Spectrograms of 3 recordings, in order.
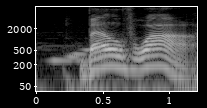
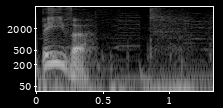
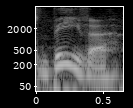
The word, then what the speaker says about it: Belvoir: Beaver like the animal. That's how it's pronounced.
